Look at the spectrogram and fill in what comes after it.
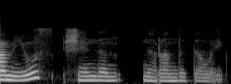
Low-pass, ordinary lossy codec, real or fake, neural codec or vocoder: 5.4 kHz; AAC, 24 kbps; real; none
